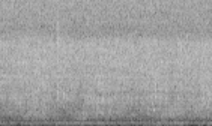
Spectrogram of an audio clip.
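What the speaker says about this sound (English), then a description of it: "Rinsing out my Lady C Creations bug real quick" Steady, full rush of running water rinsing a Lady C Creations shaving bowl during a wet shave, continuous and close with no pauses.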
